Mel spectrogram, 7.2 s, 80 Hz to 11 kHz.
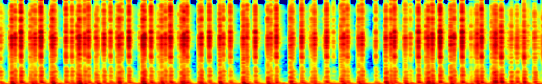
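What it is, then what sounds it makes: Plastic candy bucket tapped with nails. Long nails tap rapidly on the side wall of a small, hollow white plastic McDonald's Boo Bucket ghost Halloween candy bucket lying on its side, right over its printed face. About 49 crisp, bright, hollow clicks come in a fast, uneven stream, each dying away almost instantly, with a plastic ring centered around 2.4 kHz.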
